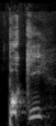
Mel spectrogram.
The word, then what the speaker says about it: Pocky: For the Asians, we have pocky.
